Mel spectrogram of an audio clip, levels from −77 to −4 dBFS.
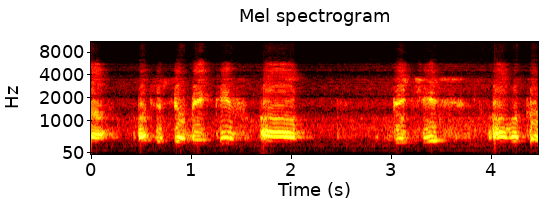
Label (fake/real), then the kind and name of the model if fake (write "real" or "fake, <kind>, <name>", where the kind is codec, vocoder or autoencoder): real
